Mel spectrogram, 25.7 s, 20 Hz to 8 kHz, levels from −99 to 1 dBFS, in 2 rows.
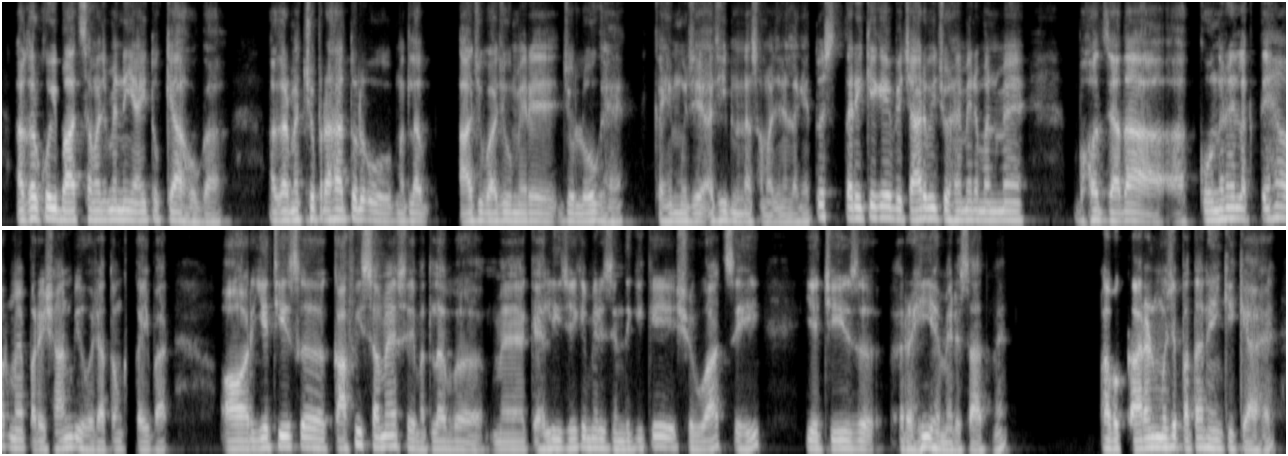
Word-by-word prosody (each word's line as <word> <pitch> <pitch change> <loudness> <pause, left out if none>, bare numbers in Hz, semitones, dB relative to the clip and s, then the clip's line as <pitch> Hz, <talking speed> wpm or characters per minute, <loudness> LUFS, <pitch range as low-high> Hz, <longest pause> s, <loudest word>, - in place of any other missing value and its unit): अगर 125 +4 +5
कोई 135 -1 +8
बात 120 0 +6
समझ 120 -1 +1
में 125 +1 +2
नहीं 120 -1 +3
आई 115 +1 +1
तो 120 0 -6
क्या 115 -3 +3
होगा? 95 -1 -5 0.5
अगर 115 +2 +3
मैं 120 +1 +2
चुप 125 +4 -1
रहा 120 +2 +4
तो 130 +2 -1
लो 115 -6 -2
मतलब 100 -1 -3 0.3
आजू-बाजू 105 +1 0
मेरे 105 -2 -1
जो 105 0 -3
लोग 105 +2 -1
हैं, 90 +1 -6 0.3
कहीं 100 0 -3
मुझे 105 0 -1
अजीब 110 +2 -2
ना 95 -1 -3
समझने 90 0 -5
लगे। 95 +2 -6
तो 160 - -5
इस 160 0 0
तरीके 140 +1 +3
के 150 0 +4
विचार 130 0 +3
भी 140 - +4
जो 130 -1 -1
है 120 0 0
मेरे 125 0 0
मन 115 0 0
में, 115 -1 0 0.5
बहुत 120 -2 -1
ज़्यादा 115 0 +4
अ, 95 +1 -3 0.2
कोंदने 125 +4 +2
लगते 135 0 -1
हैं 145 +3 -1
और 140 -2 -2
मैं 115 -1 0
परेशान 105 +4 0
भी 130 - -1
हो 100 -4 -3
जाता 95 +1 -4
हूँ 105 - -8
क - - -24
कई 95 - -2
बार। - - -6 0.6
और 110 0 +4
ये 120 +3 +2
चीज़ 135 -1 +4 0.4
काफ़ी 115 +9 +2
समय 140 -2 +3
से 120 -4 -2
मतलब 100 -1 -3 0.4
मैं 100 0 -2
कह 100 - -1
लीजिए 115 +1 0
कि 130 - -1
मेरी 120 0 0
ज़िंदगी 105 +1 -4
के 135 -2 +1
शुरुआत 105 -2 -2
से 110 - 0
ही, 110 +10 -3 0.5
ये 110 -2 +2
चीज़ 110 -1 +1 0.4
रही 100 +5 +2
है 115 - +2
मेरे 90 -1 -2
साथ 90 0 -3
में। 110 - -5 1.0
अब 110 -1 +5
कारण 120 +3 +7
मुझे 130 +1 +5
पता 125 - +2
नहीं 115 -3 +1
कि 105 0 -3
क्या 95 - +1
है? 95 +3 -5
110 Hz, 205 wpm, -24 LUFS, 100-125 Hz, 1.0 s, कोई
